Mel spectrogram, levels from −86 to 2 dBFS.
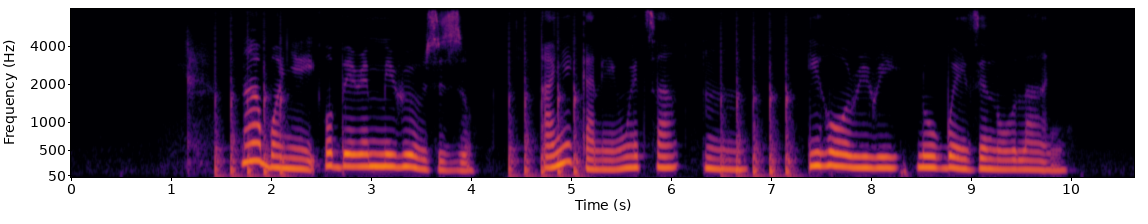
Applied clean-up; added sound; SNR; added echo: none; Knock; 12 dB; none.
